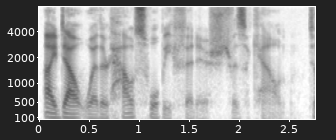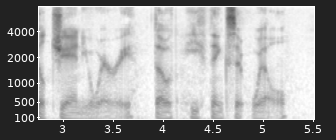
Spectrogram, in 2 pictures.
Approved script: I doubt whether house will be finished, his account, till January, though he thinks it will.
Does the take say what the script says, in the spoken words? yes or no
yes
